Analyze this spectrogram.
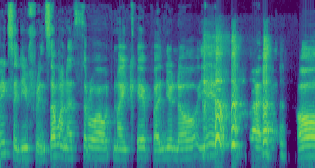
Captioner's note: laugh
